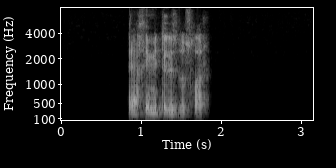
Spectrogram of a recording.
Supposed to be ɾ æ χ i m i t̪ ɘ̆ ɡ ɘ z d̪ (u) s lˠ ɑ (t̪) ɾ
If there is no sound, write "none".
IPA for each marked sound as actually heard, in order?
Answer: u, none

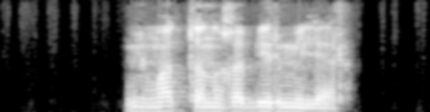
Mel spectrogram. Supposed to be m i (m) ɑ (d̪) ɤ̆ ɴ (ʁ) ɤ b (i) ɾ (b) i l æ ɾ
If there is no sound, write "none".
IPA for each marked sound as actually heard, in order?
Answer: ɴ, t̪, ʁ, i, m

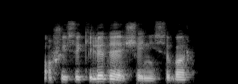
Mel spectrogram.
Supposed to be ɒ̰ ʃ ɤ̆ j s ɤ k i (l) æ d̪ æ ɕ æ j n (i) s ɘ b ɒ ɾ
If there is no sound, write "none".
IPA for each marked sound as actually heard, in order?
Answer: l, i

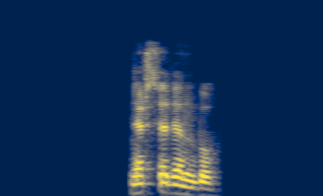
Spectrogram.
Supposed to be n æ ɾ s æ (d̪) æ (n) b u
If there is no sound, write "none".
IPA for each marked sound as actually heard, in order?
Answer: d̪, n

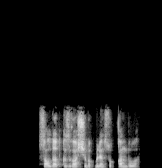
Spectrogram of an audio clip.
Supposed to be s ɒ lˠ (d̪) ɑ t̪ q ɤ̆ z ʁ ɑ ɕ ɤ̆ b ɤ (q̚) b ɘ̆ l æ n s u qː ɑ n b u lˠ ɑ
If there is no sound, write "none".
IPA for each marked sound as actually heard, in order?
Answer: d̪, q̚

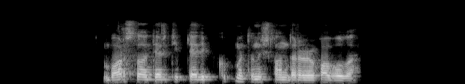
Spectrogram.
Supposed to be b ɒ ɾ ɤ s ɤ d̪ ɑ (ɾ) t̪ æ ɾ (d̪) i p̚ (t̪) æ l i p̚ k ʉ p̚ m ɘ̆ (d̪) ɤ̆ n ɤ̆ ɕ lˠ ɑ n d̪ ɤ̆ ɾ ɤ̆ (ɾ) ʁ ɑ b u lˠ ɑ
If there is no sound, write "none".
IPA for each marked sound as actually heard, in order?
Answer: none, t̪, t̪, t̪, ɾ

